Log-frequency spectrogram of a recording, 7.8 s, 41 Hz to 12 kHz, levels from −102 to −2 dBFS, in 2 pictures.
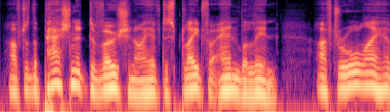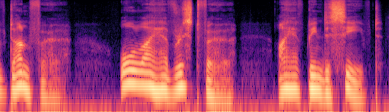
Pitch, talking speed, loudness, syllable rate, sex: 115 Hz, 185 wpm, -17 LUFS, 6.3 syllables/s, male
